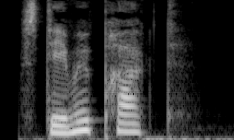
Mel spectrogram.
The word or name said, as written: stemmepragt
